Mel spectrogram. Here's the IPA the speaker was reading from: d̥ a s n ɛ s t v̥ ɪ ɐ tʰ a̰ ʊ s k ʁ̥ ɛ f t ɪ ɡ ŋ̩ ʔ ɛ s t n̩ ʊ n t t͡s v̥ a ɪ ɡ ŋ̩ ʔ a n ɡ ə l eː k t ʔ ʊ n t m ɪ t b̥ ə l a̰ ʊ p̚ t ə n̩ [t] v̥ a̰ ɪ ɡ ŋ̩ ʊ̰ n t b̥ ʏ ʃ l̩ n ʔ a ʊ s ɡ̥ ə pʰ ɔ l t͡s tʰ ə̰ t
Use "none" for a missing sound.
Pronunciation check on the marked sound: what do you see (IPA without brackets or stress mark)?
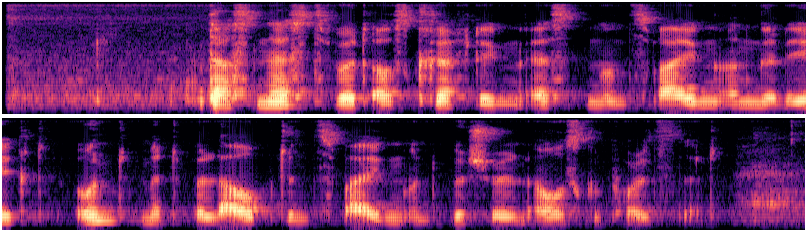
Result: t͡s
